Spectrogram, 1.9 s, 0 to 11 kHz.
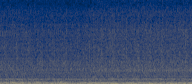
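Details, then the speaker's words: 1963 Ford Fairlane tribute build V8 idling on first long run with new custom exhaust and accessory drive belt setup: steady, even low rumble with no slap, squeal or miss; engine running right, normal idle. "This is like the first time it's been run for a long time. This is probably the longest it's run. for a while. And it's running right."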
